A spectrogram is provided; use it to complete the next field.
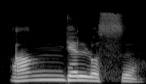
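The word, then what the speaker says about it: ἄγγελος: 로스, 앙겔로스. 감마 뒤에 요것이 오면 앞에 감마를 그러니까 이응 발음이 들어가는데 이렇게 앙겔로스.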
